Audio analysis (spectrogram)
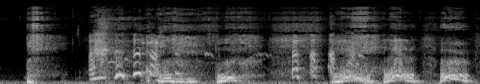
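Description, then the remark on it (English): A person imitates a dog's soft, throaty cough before a bark: a sharp breathy burst followed by a run of short, rough huffs and grunts, fairly loud. “some dogs, they don't go straight into barking. They don't whisper, but they sort of cough.”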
